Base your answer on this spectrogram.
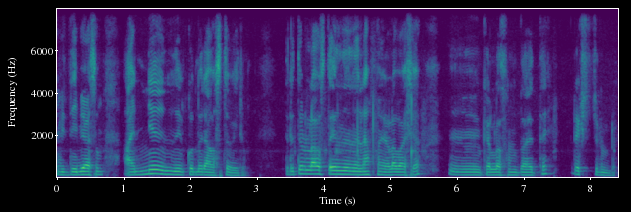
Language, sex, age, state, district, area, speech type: Malayalam, male, 30-45, Kerala, Kozhikode, rural, spontaneous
